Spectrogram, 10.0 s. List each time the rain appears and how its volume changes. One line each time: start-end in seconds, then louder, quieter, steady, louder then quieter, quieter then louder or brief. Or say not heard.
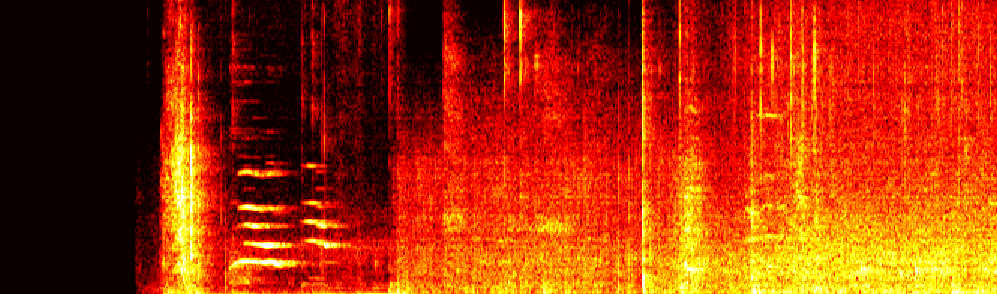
3.9-9.9 louder.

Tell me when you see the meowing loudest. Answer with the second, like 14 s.
3 s.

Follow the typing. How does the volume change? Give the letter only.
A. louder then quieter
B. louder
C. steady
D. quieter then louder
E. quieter
A.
